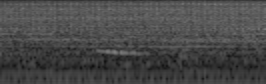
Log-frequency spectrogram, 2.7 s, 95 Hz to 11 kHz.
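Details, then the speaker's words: 2014 Ford Escape 1.6L first startup after head gasket replacement; steady, even idle with a smooth low drone and no ticking or knocking; normal idle. "A whole lot better. I didn't hear it when it was sick, but it sounds good now. Sounds fine now."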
